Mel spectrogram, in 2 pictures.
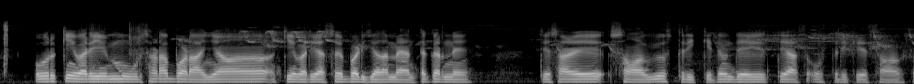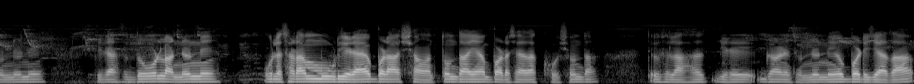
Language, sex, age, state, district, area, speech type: Dogri, male, 18-30, Jammu and Kashmir, Kathua, rural, spontaneous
